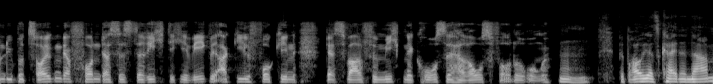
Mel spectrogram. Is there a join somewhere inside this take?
yes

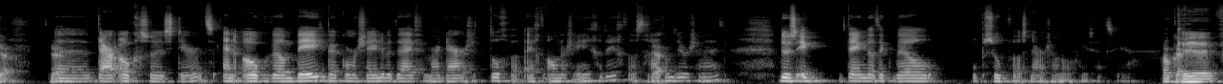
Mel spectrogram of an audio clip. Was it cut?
no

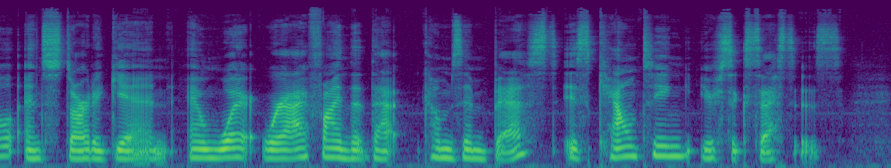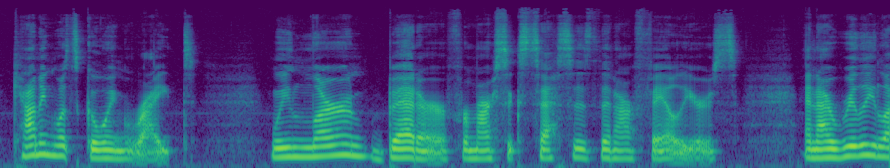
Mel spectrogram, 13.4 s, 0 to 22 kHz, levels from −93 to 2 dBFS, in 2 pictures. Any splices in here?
no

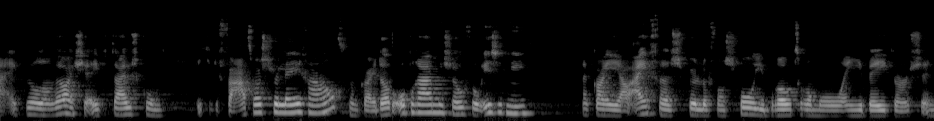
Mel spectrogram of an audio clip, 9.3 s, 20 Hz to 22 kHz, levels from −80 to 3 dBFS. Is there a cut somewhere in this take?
yes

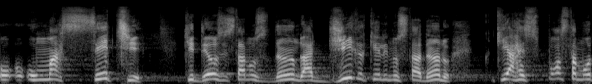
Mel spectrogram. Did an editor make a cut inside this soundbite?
no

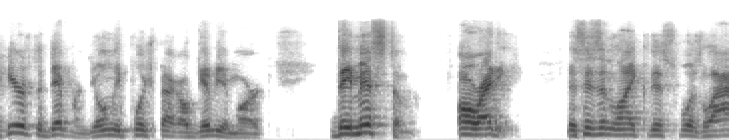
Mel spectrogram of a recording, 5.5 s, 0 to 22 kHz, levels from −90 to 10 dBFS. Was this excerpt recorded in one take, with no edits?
yes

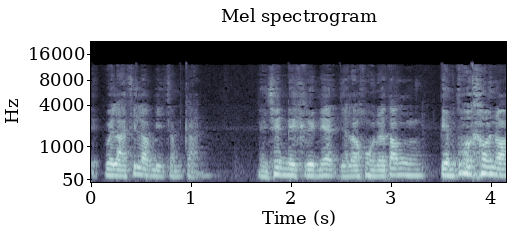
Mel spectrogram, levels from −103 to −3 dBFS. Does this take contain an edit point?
no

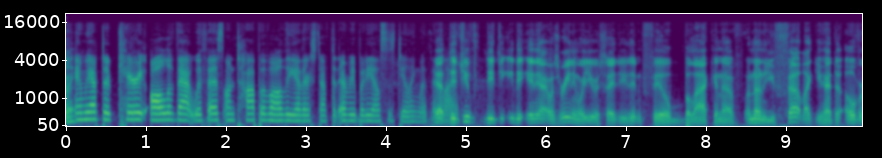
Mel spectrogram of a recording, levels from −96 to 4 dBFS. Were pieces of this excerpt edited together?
no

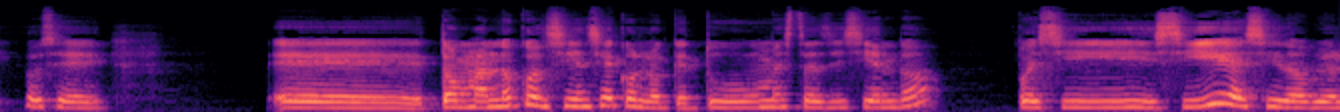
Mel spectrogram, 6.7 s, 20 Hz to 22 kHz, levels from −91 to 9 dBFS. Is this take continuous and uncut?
yes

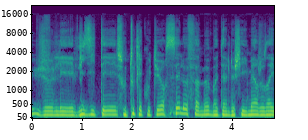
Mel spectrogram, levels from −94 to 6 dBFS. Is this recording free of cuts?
no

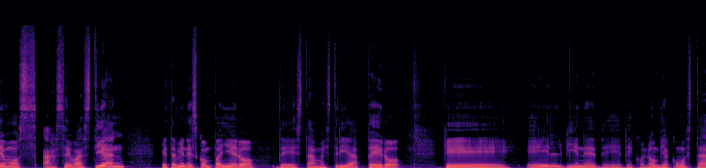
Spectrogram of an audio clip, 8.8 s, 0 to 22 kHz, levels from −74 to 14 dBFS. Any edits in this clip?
no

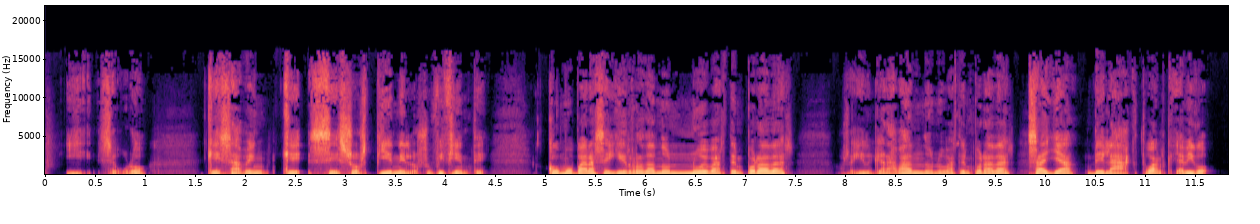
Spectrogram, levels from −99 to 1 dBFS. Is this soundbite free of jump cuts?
no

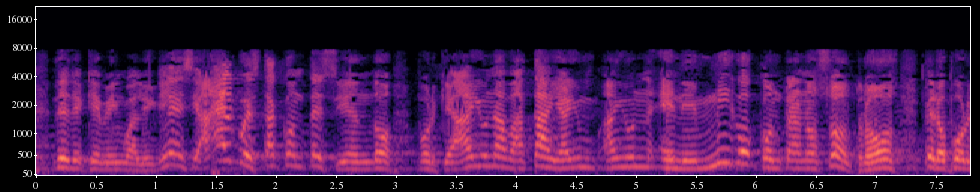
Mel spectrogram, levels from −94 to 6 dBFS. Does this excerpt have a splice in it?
no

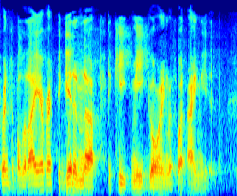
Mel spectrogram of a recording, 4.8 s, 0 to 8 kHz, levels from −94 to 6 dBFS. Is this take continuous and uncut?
no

